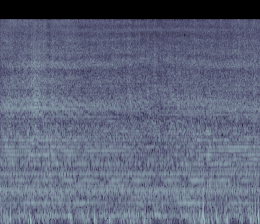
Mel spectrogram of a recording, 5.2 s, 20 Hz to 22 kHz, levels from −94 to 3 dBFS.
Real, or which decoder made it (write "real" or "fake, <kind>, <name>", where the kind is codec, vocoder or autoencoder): real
